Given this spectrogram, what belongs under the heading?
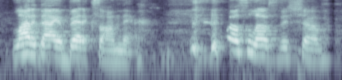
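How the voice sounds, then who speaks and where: Over noticeable background noise, a woman talks in an animated tone at a moderate pace. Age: middle-aged. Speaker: comedian. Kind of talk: stand-up.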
